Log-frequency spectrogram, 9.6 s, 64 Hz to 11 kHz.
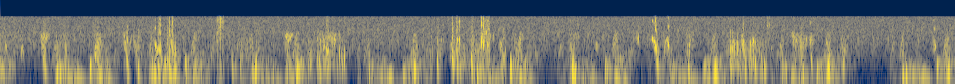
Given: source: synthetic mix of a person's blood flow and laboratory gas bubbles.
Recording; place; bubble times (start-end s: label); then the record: Doppler ultrasound of blood flow; precordium
0.00-0.16 s: bubbles
0.20-0.25 s: bubbles
0.38-0.50 s: bubbles
0.54-0.71 s: bubbles
0.92-1.02 s: bubbles
1.22-1.43 s: bubbles
1.48-1.82 s: bubbles
2.16-2.63 s: bubbles
2.84-2.94 s: bubbles
3.05-3.49 s: bubbles
4.26-4.46 s: bubbles
4.49-4.94 s: bubbles
4.99-5.08 s: bubbles
5.13-5.22 s: bubbles
5.68-5.79 s: bubbles
5.95-6.00 s: bubbles
6.36-6.41 s: bubbles
6.50-6.73 s: bubbles
6.85-6.95 s: bubbles
7.26-7.73 s: bubbles
7.91-8.17 s: bubbles
8.40-8.49 s: bubbles
9.33-9.37 s: bubbles
9.43-9.50 s: bubbles
From the record:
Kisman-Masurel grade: 242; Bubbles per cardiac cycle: several, 3 to 8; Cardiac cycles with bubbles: 100%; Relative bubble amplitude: moderate (0.250 to 0.450); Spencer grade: 3 (all of the cardiac periods contain showers or single bubble signals, but not dominating or overriding the cardiac motion signals); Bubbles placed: only in the low amplitude regions of the cardiac cycle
